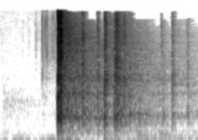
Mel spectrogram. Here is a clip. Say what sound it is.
Sound of a computer speaker falling on the floor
